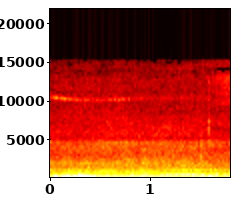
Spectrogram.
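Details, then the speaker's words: Heavy truck diesel in gear with engine brake switched on, clutch pressed into free play: revs run down smoothly on throttle lift with no engine-brake bark, just a steady low drone; clutch switch correctly holds the engine brake off. "See? It won't kick on."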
